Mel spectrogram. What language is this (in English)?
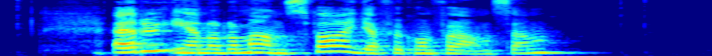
Swedish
